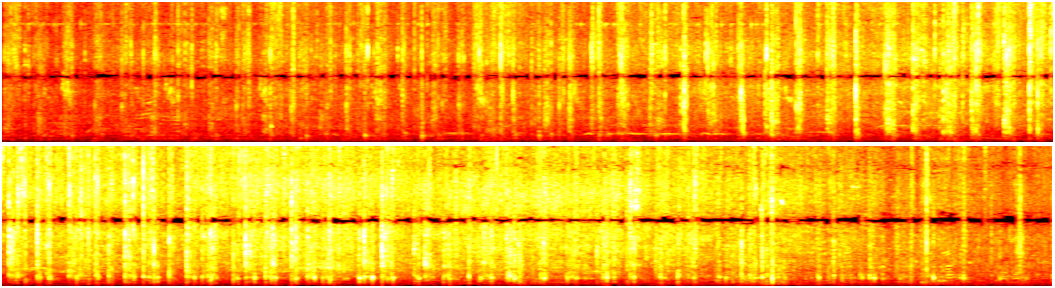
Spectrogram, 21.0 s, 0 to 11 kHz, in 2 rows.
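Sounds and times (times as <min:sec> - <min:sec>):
horse hooves on gravel: 0:00.0 - 0:21.0.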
